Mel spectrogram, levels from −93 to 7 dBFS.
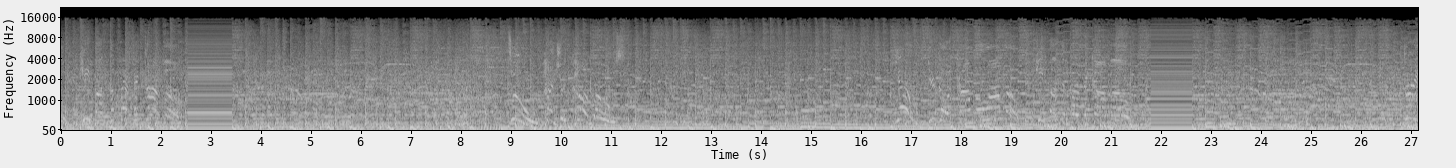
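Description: At 2.56 s the sound locks into a system hang loop until 3.42 s, and again from 21.82 s to 22.62 s. Each time, playback froze while the hardware kept replaying one 20 ms slice of its buffer, giving a steady 50 Hz buzz. Roughly a second of audio is lost the first time, somewhat less the second. The waveform shows an identical 20 ms shape tiled end to end, and the spectrogram shows flat horizontal lines spaced 50 Hz apart.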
